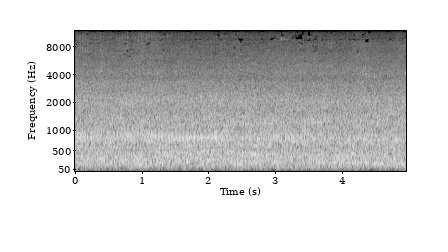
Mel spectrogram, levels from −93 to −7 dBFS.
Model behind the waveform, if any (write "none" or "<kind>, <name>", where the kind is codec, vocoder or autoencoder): none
